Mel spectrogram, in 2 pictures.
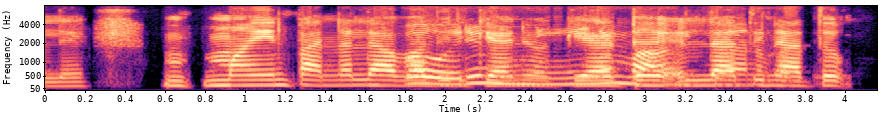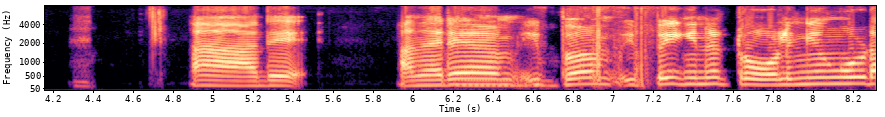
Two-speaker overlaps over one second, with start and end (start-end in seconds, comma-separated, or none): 1.6-4.0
